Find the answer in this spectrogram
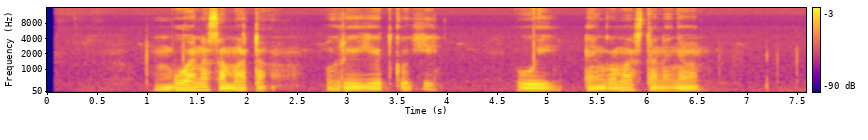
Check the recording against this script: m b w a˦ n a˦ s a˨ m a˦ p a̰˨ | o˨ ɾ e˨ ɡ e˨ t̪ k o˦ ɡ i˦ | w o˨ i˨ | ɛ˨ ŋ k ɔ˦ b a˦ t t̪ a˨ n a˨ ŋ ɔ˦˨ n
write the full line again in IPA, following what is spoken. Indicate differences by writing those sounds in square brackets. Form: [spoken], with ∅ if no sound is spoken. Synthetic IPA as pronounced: m b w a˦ n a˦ s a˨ m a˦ [t] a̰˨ | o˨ ɾ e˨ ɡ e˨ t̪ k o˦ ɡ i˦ | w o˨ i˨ | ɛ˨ ŋ [ɡ] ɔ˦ [m] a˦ [s] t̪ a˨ n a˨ [ɲ] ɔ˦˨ n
